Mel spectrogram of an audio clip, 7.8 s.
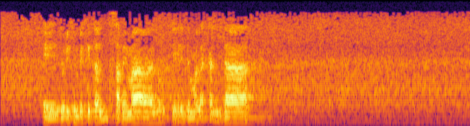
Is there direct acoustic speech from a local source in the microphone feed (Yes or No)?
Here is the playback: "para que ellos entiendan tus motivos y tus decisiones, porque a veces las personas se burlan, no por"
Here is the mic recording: Yes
